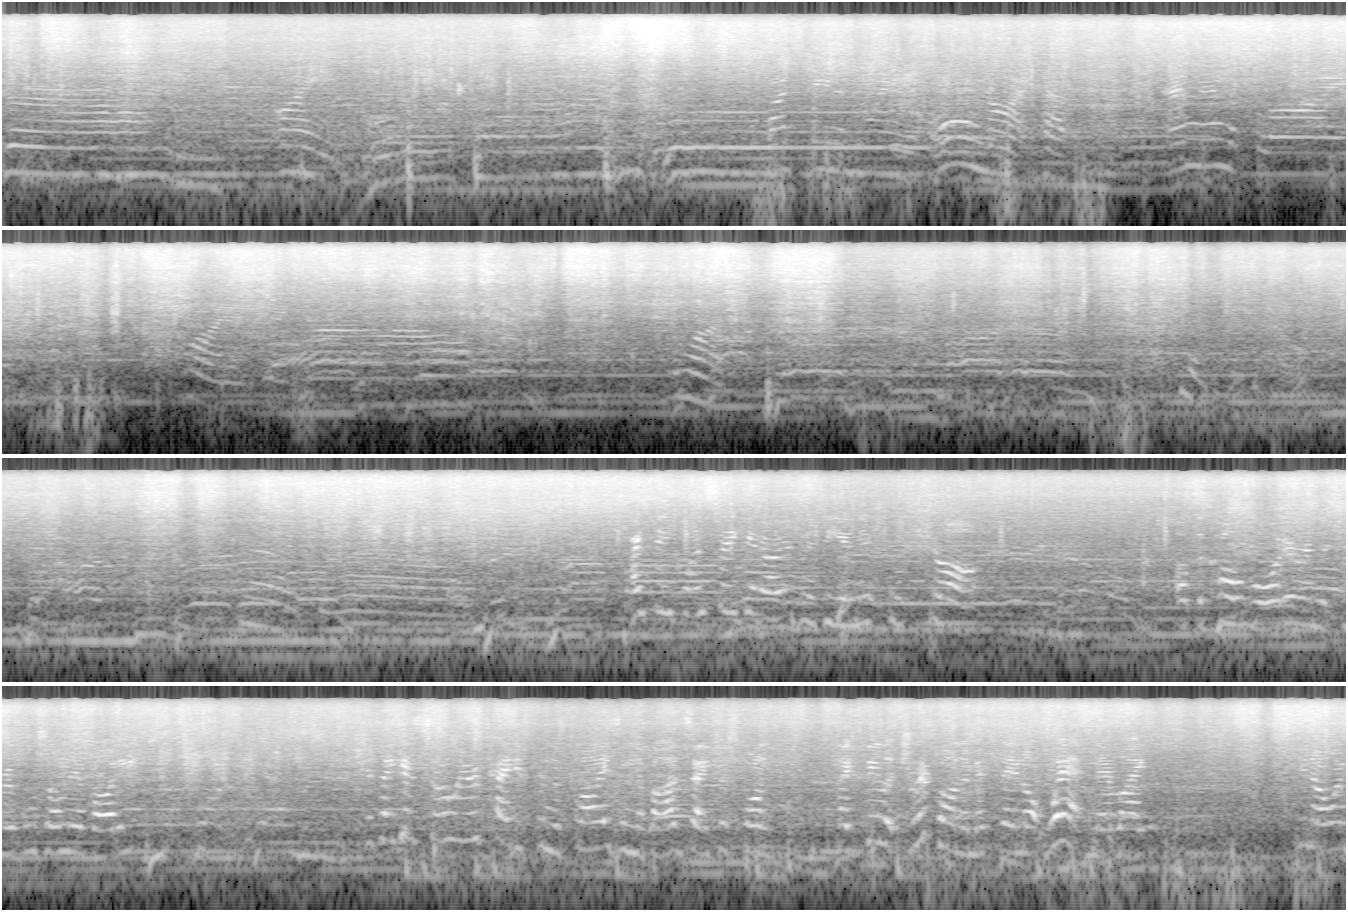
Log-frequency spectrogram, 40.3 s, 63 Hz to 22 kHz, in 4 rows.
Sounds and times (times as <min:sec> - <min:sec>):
Music: 0:00.0 - 0:40.3
Speech: 0:02.0 - 0:02.5, 0:05.7 - 0:08.1, 0:08.7 - 0:10.2, 0:11.4 - 0:12.6, 0:15.1 - 0:15.7, 0:21.9 - 0:22.6, 0:24.8 - 0:27.5, 0:28.9 - 0:31.4, 0:33.0 - 0:38.9, 0:39.9 - 0:40.3.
